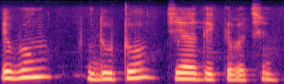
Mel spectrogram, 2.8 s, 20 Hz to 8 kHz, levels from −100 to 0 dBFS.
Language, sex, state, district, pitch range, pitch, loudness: Bengali, female, West Bengal, Cooch Behar, 205-265 Hz, 225 Hz, -15 LUFS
